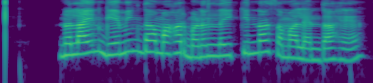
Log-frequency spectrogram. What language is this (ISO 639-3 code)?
pan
